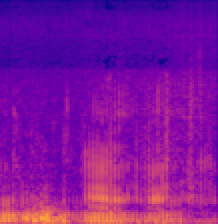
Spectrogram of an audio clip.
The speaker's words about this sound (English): I will tell you, this purr from this cat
